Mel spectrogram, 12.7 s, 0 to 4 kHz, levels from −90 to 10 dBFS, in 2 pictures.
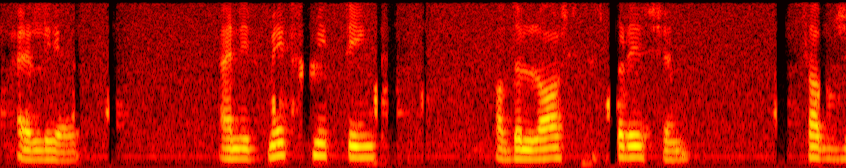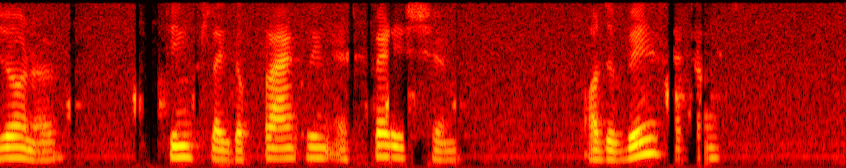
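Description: From 0.79 to 9.79 s a second, quieter voice sits well below the talker. This is the other side's voice leaking through, likely loudspeaker echo the canceller failed to remove. During that stretch the talker's speech dips or thins in short pieces at 2.28 to 3.0 s, where one drop is very deep, and again at 4.61 to 6.2 s and 7.83 to 9.81 s, where the dips are milder. This is speech suppressed in double talk, likely the canceller turning everything down while both sides overlap. The leak returns briefly at 11.32 to 11.53 s, and from 11.36 to 11.69 s the talker ducks again by a clear margin.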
